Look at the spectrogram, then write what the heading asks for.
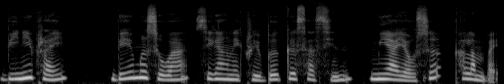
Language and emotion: Bodo, neutral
